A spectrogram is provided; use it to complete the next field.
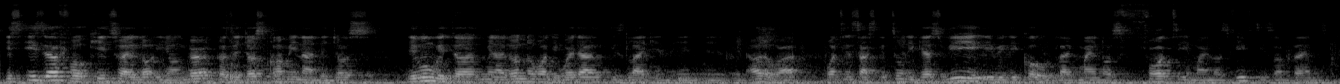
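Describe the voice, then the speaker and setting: A man's fairly quick speech picks up audible room echo, and noticeable background noise sits underneath. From Nigeria. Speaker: author. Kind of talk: book club interview.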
